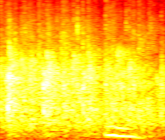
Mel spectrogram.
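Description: A crowd claps steadily in a dense, continuous wash of applause, with a brief low vocal tone rising out of it near the end.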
